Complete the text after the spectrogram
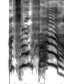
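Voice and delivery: very high, loud, piercing shriek. Horrid Henry, after Bert won't make his, shrieking. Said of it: "shrieked Horrid Henry".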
